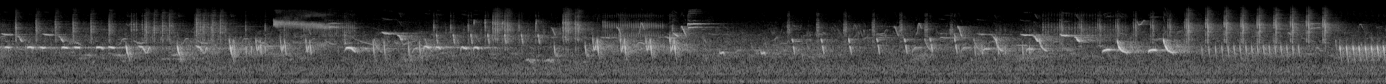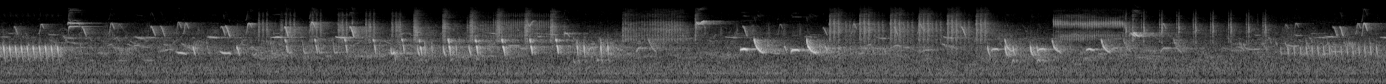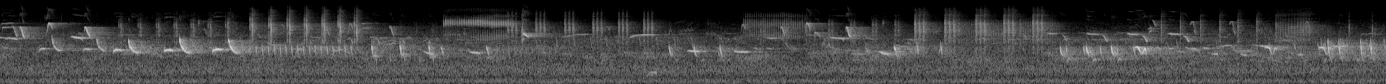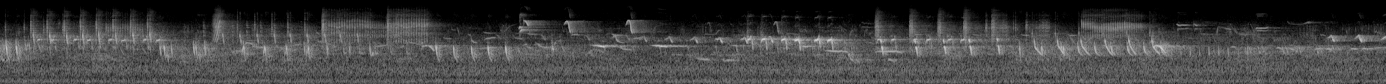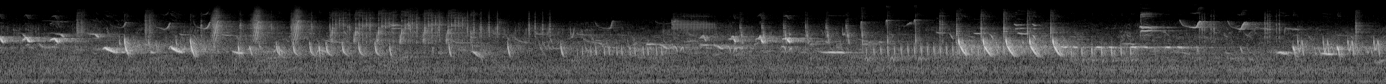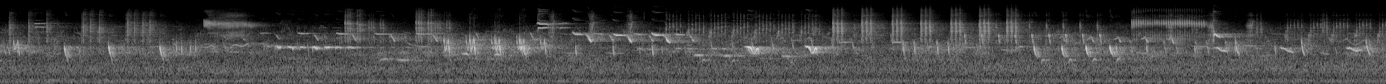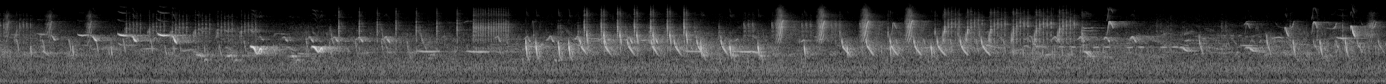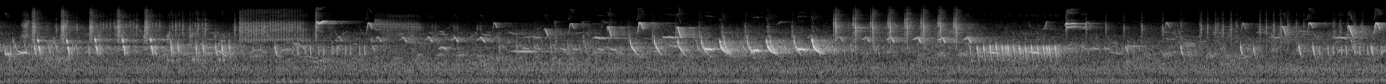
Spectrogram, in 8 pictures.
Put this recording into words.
Quiet early morning. Tech: Sony ECM-MS2 -> Marantz PMD-661. Processing: iZotope RXII (Eq, Gain).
